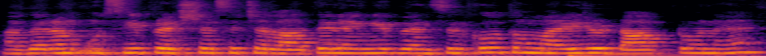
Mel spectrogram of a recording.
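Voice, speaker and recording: A woman art teacher talking through a step-by-step pencil shading tutorial, patient and repetitive, softly guiding the viewer. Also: on the high side, level tone. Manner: patient, repeats instructions, soft and unhurried. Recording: echoey room with faint music.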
